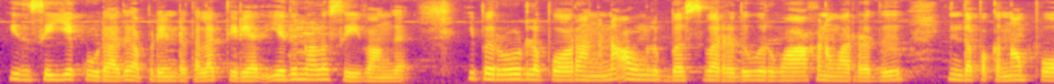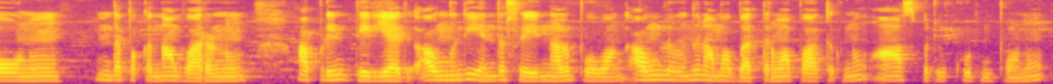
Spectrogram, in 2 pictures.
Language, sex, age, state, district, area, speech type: Tamil, female, 45-60, Tamil Nadu, Dharmapuri, rural, spontaneous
